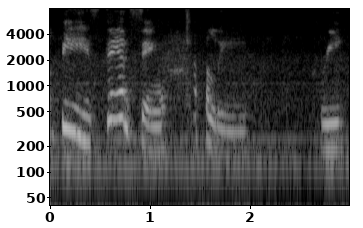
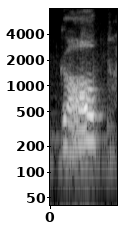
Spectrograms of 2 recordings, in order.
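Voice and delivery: gasp; 2 semitones lower, 11 dB louder than usual. Acted. Snake swallows the fly.

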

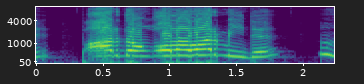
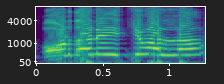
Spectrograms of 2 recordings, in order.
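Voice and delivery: higher and louder, outraged; indignant; 6 semitones higher, 6 dB louder, faster than usual. Acted. Villager protests to the seller about where the house is, indignant. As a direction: demand an answer.

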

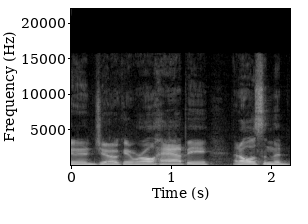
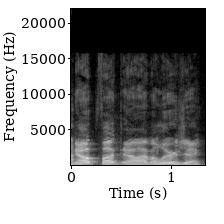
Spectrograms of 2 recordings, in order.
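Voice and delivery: retold refusal, loud and higher; 6 semitones higher, 9 dB louder than usual. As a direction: shout "Nope, fuck no" like dodging the shot. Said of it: "But I was like".

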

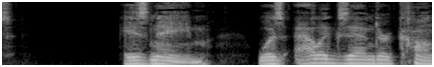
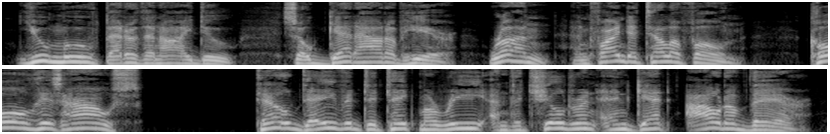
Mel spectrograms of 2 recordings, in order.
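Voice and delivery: raised commanding voice; urgent orders; 6 semitones higher than usual. A narrator's reading. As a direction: order him to run. Conklin giving urgent orders.

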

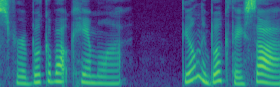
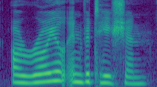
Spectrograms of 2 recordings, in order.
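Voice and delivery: plain reading voice

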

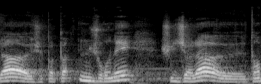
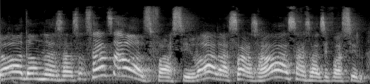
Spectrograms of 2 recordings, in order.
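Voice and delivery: mock driver voice; 6 semitones higher, 4 dB louder than usual. Mimicking the drivers' attitude.

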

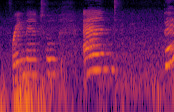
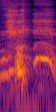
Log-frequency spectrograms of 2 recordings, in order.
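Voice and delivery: a quick real laugh, higher and louder; short laugh; 13 semitones higher, 6 dB louder than usual. Real, not acted. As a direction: laugh briefly at your own words. Laughs at her own remark.

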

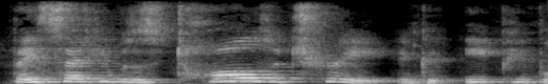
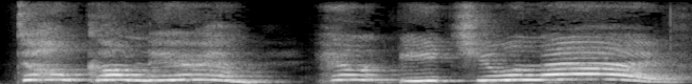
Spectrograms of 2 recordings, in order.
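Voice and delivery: much higher, louder, slow, crying out; frightened yell; 12 semitones higher, 9 dB louder, slower than usual. Acted. Townsfolk yell at boy and father not to go near the giant. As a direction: beg them to stop. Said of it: "People yelled".

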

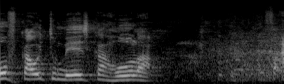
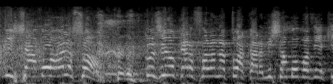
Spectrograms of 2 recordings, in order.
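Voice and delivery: raised, high indignant call-out; mock outrage; 8 semitones higher, 4 dB louder than usual. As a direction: say it straight to his face, worked up. Confronting guest, mock outrage.

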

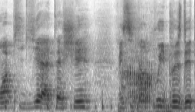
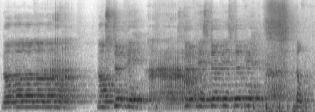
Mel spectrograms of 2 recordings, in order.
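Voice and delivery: panicked begging; 5 semitones higher than usual. Acted. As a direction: beg frantically, rising. Panicked begging, pitch climbs.

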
